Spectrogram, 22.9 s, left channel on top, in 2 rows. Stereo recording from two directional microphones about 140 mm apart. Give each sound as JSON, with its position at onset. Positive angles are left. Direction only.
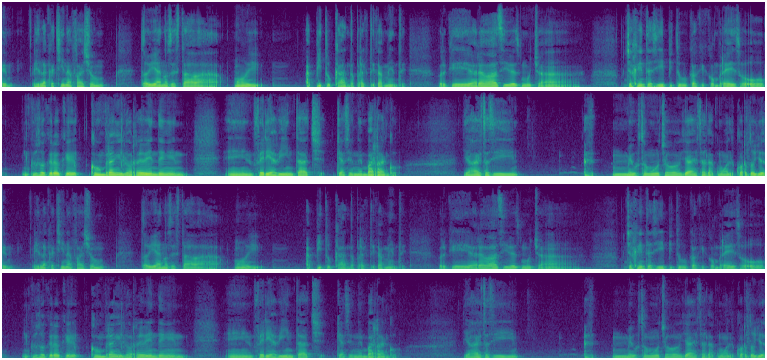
{"t": 0.0, "sound": "speech", "side_deg": 30}
{"t": 3.5, "sound": "speech", "side_deg": 30}
{"t": 4.6, "sound": "speech", "side_deg": 45}
{"t": 13.4, "sound": "speech", "side_deg": 35}
{"t": 16.4, "sound": "speech", "side_deg": 50}
{"t": 16.8, "sound": "speech", "side_deg": 35}
{"t": 17.8, "sound": "a sound", "side_deg": 30}
{"t": 20.2, "sound": "music", "side_deg": 30}
{"t": 20.8, "sound": "speech", "side_deg": 40}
